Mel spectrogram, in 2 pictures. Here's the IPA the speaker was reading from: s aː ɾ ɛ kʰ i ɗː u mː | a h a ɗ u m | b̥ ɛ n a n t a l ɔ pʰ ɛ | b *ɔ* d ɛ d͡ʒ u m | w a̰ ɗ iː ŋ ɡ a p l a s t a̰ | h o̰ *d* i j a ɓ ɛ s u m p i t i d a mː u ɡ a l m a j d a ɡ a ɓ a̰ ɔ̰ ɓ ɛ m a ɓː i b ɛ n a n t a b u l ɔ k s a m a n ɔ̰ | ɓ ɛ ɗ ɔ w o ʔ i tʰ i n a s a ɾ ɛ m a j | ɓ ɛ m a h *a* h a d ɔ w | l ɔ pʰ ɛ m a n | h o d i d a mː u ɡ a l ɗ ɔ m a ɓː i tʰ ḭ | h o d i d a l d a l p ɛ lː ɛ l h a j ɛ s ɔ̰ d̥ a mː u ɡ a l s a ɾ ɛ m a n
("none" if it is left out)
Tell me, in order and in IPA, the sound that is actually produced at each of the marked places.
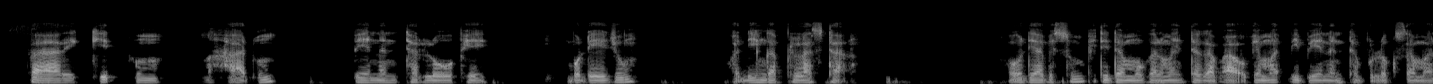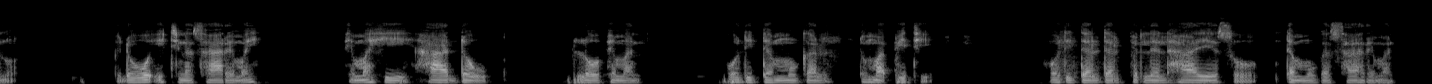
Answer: ɔ, d, i

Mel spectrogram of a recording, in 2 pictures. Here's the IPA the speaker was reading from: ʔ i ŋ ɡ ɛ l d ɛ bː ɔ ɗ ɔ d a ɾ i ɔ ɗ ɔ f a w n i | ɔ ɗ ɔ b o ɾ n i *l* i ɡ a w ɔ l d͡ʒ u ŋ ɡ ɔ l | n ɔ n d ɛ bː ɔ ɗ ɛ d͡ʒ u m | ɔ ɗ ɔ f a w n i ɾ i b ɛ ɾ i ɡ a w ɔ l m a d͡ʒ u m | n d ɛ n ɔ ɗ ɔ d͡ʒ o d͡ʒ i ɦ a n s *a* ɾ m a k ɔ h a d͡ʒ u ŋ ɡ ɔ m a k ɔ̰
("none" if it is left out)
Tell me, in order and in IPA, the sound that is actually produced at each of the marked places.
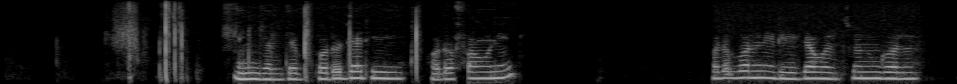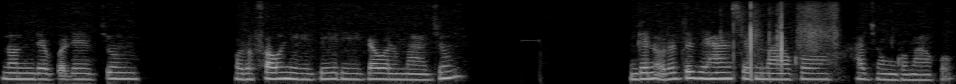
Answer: ɾ, ɛ

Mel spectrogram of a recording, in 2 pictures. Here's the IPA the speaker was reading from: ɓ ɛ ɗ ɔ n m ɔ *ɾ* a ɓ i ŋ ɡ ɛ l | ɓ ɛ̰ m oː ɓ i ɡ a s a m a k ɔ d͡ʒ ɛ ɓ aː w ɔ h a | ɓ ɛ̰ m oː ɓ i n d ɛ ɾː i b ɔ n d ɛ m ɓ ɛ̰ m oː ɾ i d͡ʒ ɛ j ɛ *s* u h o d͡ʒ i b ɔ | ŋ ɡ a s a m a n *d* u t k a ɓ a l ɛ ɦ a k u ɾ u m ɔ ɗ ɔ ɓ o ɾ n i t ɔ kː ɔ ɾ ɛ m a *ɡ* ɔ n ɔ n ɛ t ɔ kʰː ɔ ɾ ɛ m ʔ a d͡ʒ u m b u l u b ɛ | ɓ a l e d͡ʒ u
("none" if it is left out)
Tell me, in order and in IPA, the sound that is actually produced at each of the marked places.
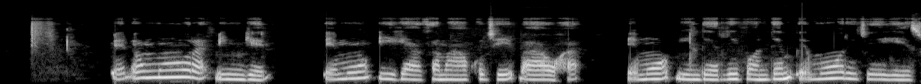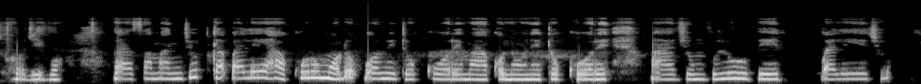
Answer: ɾ, s, d͡ʒ, k

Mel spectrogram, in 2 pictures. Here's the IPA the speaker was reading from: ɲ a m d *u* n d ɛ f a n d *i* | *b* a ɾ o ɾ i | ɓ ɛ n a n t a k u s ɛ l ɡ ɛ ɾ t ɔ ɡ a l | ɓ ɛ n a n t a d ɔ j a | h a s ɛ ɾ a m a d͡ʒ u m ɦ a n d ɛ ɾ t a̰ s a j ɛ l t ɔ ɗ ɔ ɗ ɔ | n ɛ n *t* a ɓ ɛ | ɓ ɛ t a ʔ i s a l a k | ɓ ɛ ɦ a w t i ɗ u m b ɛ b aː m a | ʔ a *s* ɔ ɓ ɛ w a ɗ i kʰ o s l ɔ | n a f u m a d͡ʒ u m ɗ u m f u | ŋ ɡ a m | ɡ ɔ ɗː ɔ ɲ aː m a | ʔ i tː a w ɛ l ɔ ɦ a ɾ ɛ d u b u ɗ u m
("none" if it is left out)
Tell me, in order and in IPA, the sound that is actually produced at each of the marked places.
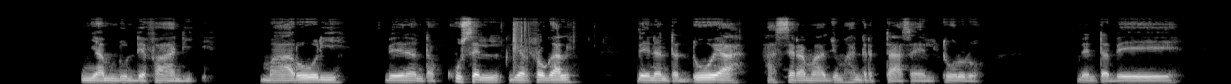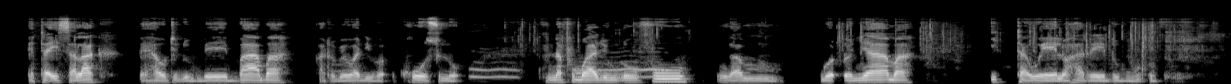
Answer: u, i, m, t, t

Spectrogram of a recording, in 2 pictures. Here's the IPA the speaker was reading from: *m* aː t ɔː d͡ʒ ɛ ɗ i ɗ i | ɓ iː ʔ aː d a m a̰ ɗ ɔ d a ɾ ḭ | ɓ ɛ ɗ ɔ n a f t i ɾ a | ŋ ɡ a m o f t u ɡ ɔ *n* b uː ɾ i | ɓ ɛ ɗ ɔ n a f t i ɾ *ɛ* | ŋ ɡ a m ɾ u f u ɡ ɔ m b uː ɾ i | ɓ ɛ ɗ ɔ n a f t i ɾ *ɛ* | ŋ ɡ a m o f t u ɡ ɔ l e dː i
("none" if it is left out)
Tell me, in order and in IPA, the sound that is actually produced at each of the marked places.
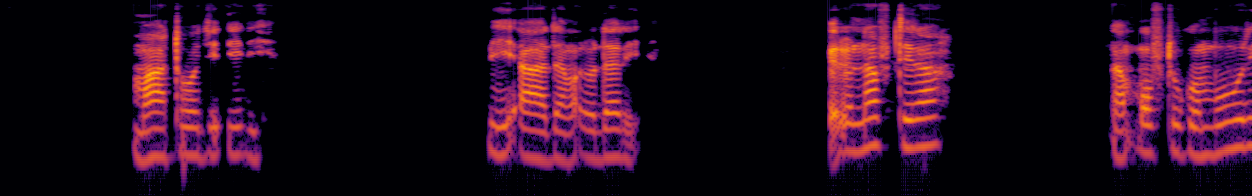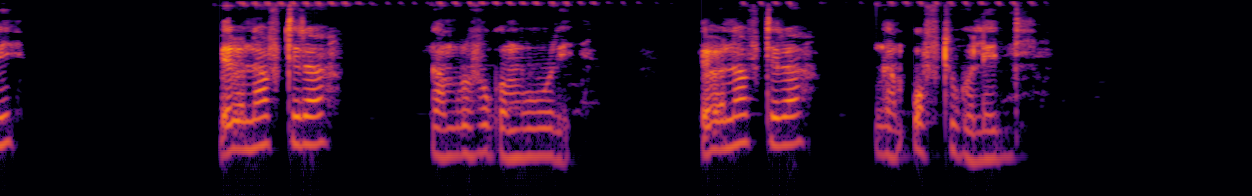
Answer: m, m, a, a

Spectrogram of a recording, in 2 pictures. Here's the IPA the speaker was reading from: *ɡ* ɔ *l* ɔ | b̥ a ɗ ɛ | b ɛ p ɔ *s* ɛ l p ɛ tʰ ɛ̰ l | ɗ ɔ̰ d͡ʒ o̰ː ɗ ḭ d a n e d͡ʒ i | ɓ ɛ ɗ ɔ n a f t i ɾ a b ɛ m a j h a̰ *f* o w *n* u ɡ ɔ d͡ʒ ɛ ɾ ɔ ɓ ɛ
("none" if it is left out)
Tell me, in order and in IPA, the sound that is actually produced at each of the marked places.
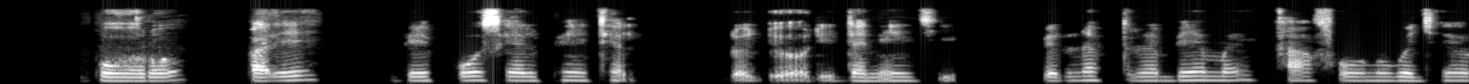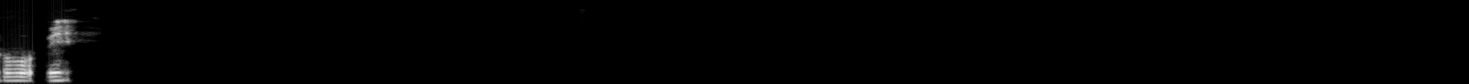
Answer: b, ɾ, s, f, n

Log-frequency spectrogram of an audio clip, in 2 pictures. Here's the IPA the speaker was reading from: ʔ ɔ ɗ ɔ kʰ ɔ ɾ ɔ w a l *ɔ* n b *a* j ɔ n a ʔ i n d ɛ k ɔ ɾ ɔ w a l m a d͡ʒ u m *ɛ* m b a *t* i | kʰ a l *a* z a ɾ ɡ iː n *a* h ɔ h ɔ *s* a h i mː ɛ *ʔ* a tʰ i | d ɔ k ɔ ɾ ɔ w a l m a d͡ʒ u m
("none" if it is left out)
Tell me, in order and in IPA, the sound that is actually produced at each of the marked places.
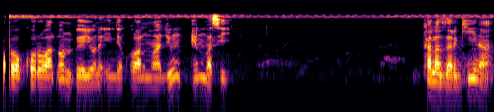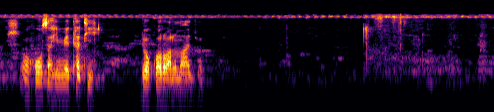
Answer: ɔ, ɛ, ɛ, s, a, a, s, t

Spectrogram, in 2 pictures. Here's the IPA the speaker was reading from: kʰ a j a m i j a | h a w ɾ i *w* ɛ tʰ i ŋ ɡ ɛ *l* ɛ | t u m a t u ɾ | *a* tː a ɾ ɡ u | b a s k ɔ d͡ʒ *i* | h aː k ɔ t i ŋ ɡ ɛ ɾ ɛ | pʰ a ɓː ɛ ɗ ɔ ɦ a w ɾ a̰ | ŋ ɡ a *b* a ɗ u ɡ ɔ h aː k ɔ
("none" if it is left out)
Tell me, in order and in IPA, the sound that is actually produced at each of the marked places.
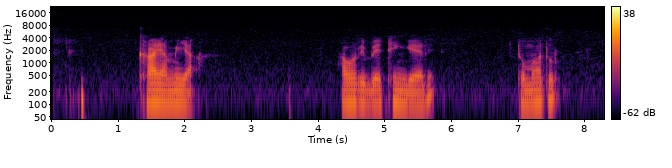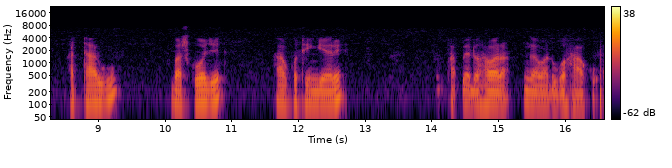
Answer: b, ɾ, a, ɛ, w

